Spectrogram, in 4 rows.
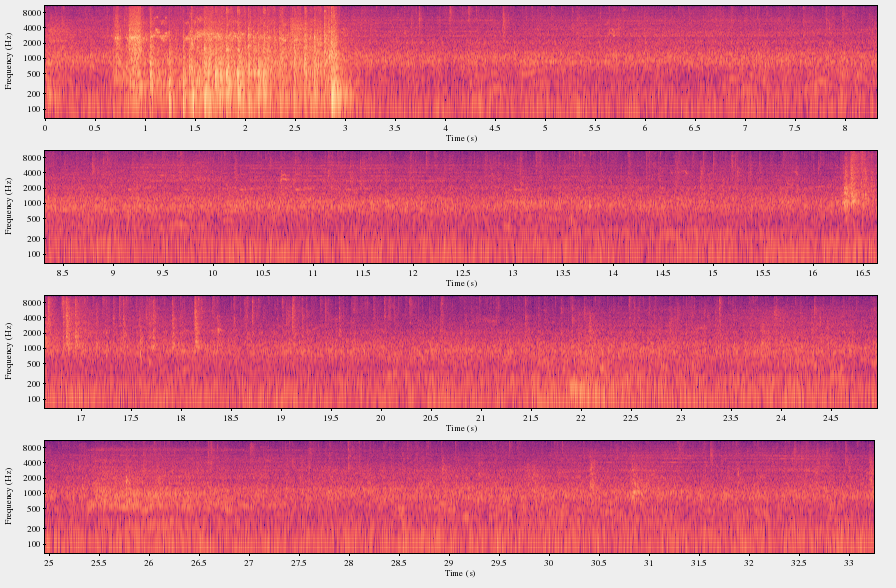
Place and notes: a worker forgot to shut down the water flow a few stories up on a scaffolding. water dribbling down the structure, splashing on tools, buckets, trash and flooding the ground. at one point storekeeper suddenly opens the blind of his booth.
Poznan, Poland, 17 June 2014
